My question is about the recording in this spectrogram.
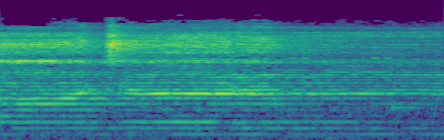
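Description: Devotional dance music: a chanted vocal line holding long, steady notes over a sustained drone, with a brief bright accent about half a second in.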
